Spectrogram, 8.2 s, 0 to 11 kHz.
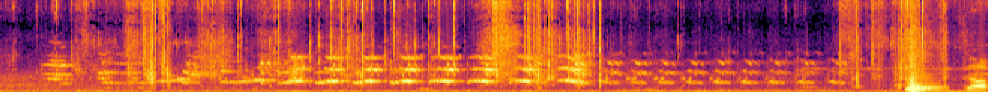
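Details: Gull begging for food in 2023: a run of short, nasal, evenly spaced harmonic calls, some rising and falling, with a faint human voice and a sharp knock near the end.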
